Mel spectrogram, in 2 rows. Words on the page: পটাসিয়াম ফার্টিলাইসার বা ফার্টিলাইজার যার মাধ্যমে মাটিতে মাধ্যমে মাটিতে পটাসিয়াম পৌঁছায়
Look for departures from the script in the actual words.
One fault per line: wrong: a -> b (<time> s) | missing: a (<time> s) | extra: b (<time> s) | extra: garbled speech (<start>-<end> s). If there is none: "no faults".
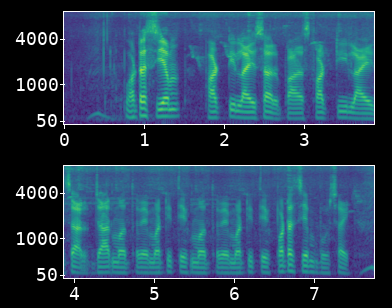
no faults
